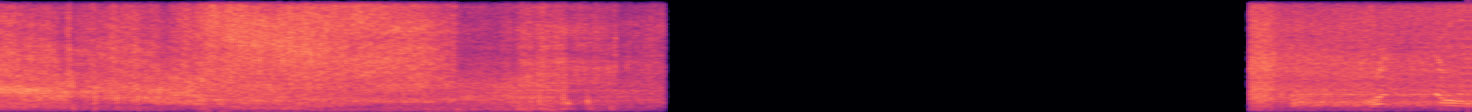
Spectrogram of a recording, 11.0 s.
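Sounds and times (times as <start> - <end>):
train wheels rolling on rails: 0.0 - 5.0.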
